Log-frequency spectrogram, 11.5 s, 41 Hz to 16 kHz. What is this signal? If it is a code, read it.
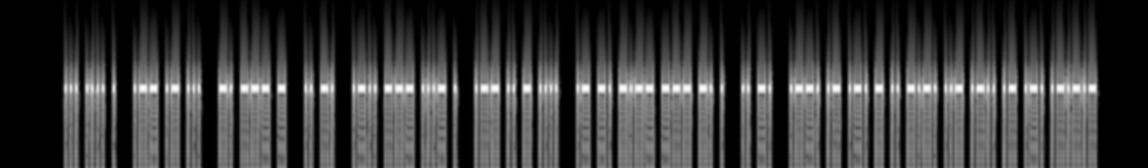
Morse code, heard as a keyed tone, about 44 wpm, 700 Hz. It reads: SHE WAS NOT IN LOVE WITH ANYONE IN PARTICULAR.
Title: Sentences from Top 900 Words 45wpm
